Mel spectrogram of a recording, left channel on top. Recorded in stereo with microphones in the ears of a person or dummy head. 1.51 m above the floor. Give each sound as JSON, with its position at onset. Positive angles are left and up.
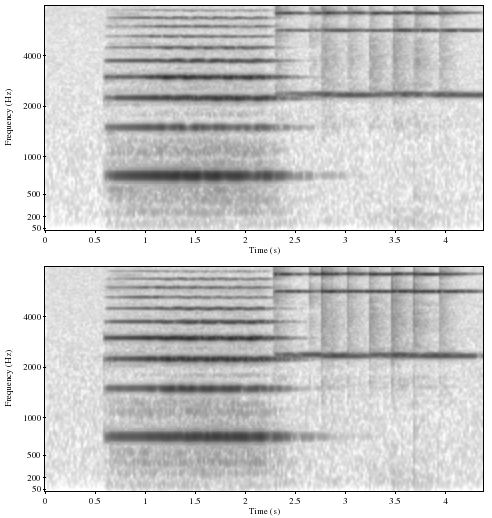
{"t": 0.6, "sound": "a violin", "side_deg": -15, "distance_m": 1.4}
{"t": 2.3, "sound": "a bell", "side_deg": -70, "distance_m": 0.7}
